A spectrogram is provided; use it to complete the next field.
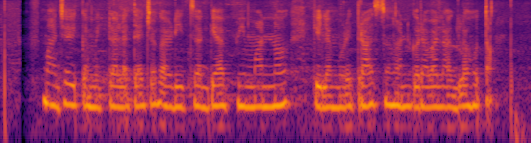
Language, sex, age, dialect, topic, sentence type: Marathi, female, 25-30, Standard Marathi, banking, statement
